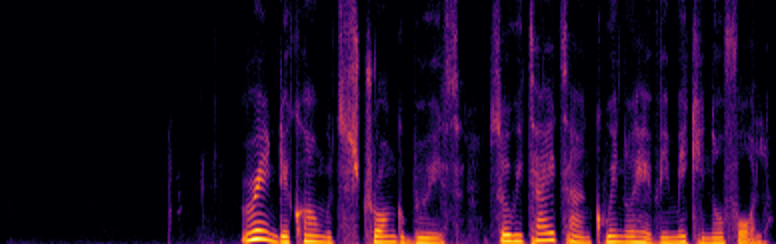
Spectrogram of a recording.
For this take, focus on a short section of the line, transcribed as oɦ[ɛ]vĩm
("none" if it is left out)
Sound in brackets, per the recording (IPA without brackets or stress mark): ɛ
